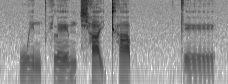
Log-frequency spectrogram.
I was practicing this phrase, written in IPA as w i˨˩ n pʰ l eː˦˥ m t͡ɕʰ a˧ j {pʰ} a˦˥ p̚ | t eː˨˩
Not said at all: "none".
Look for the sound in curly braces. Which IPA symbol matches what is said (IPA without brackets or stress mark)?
kʰ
